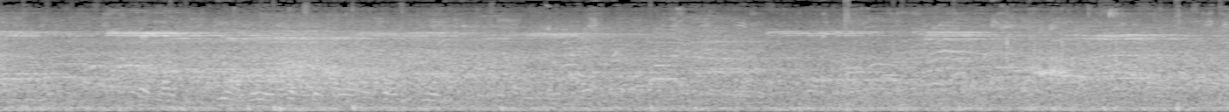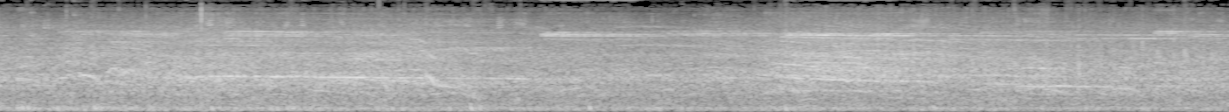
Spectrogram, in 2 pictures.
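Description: Crowd chatter echoes through a large hall.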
